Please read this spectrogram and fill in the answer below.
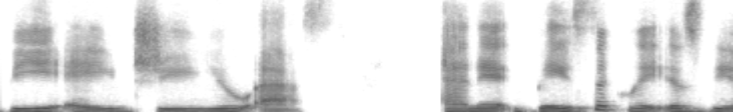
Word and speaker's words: vagus: has ever heard of it is not vegas like what happens in vegas stays in vegas it's spelled v-a-g-u-s and it basically is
